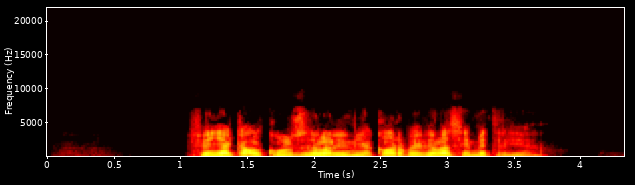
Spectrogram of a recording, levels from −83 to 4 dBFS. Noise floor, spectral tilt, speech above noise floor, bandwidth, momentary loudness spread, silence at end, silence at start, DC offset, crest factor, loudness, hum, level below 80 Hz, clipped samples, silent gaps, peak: -87 dBFS; -6.5 dB/octave; 65 dB; 7.4 kHz; 12 LU; 0.6 s; 1.1 s; under 0.1%; 22 dB; -22 LUFS; none; -64 dBFS; under 0.1%; none; -2 dBFS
